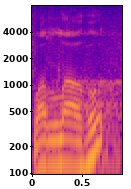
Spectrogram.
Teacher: Wallahu tabkhim dibaca tebal karena Allah didahului harokat fathah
